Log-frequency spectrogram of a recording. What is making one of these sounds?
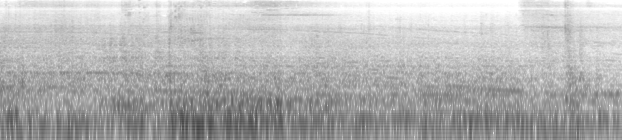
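Tyres crunch over rock.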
